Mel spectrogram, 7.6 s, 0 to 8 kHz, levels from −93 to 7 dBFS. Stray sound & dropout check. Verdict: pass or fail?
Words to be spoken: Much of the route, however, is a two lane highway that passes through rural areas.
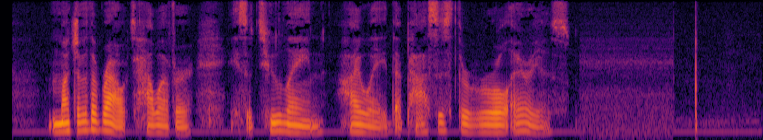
pass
